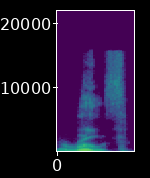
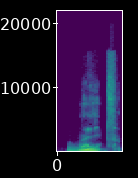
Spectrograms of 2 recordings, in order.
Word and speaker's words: Ruth: Ruth R sound R oo double O sound the ooh sound and then they have the T root or root it's not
